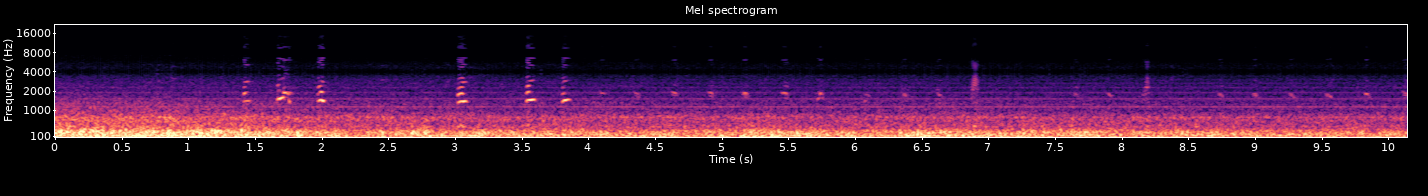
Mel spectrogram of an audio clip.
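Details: White-bellied sea eagle siblings fighting at their nest near the Parramatta River, Sydney Olympic Park, Australia, 20 September 2021. Thin, high chirps come in quick clusters, then a run of evenly spaced chirps, beneath a heavy low wind rumble.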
